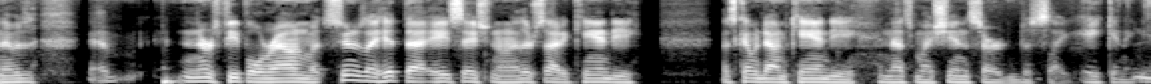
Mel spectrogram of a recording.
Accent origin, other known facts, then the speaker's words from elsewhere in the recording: Coos Bay, Oregon, United States; I'm from Coos Bay, Oregon. That's where I was born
